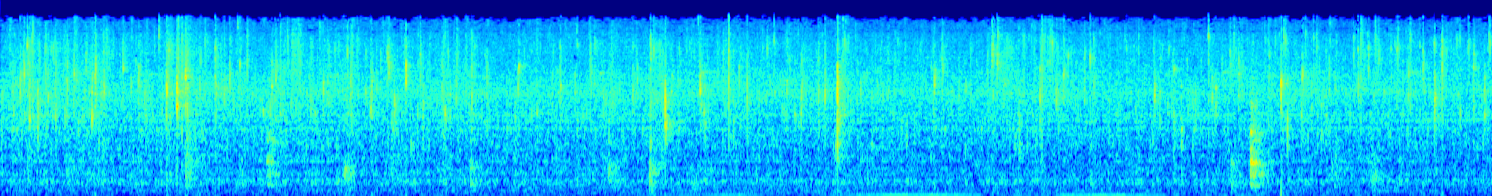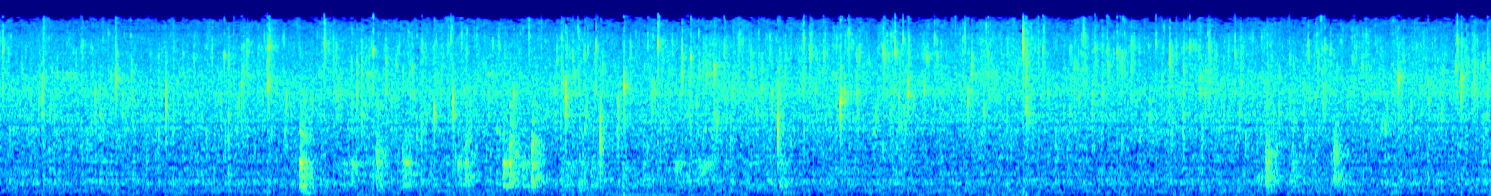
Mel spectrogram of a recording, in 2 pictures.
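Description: Breaded chicken legs deep-frying in a skillet of hot oil: a steady sizzle with scattered pops and crackles.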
